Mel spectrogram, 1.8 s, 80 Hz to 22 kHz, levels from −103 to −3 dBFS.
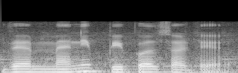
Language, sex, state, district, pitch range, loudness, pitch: English, male, Arunachal Pradesh, Lower Dibang Valley, 115-125 Hz, -14 LUFS, 120 Hz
